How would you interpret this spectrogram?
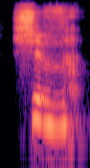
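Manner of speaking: Shiv with the final v drawn out and voiced; enunciated final V. Shown as a demonstration. Teacher showing how the A works, final V of Shiv emphasized. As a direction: hold and stress the V ending Shiv. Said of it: "asks you to enunciate the V".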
